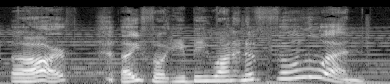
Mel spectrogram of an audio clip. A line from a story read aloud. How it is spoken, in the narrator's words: laughed Sally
